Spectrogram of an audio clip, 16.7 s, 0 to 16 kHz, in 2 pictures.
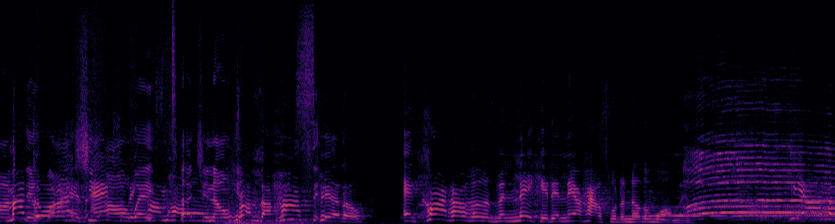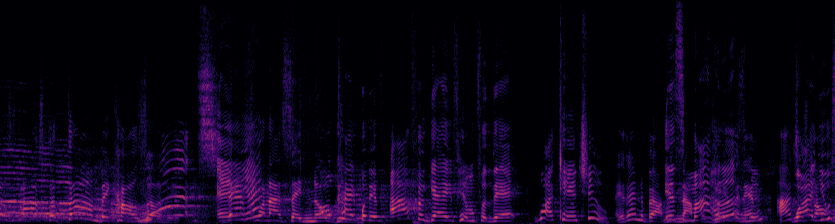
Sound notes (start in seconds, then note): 6.8 audience exclaiming in shock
